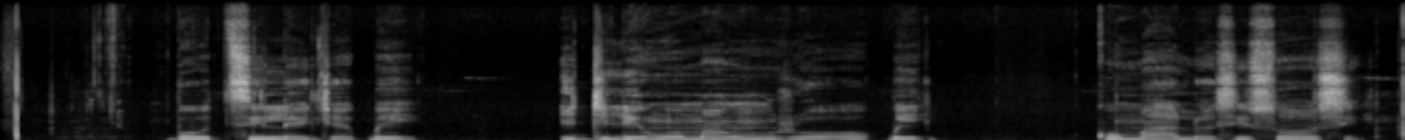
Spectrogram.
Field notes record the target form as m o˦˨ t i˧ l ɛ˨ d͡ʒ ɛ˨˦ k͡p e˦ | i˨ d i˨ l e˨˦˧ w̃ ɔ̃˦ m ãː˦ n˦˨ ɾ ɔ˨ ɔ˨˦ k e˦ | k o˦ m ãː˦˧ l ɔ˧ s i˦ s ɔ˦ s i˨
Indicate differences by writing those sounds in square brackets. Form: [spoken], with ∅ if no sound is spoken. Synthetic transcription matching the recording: [b] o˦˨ t i˧ l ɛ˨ d͡ʒ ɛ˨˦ k͡p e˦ | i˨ d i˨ l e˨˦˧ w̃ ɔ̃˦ m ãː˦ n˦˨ ɾ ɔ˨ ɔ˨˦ [k͡p] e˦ | k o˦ m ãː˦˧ l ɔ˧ s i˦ s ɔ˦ s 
